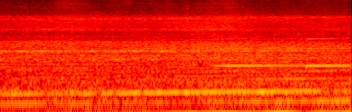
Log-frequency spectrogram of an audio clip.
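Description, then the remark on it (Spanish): A car engine drones steadily with a low, constant hum, as if heard from inside a moving car on a road trip from Bogotá, about to stop again for fuel. There's no talking, and no clear stop at the end. “Uy, chiquilla, nos tocó tanquear otra vez. Oye, pero este carro sí que consume gasolina.”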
